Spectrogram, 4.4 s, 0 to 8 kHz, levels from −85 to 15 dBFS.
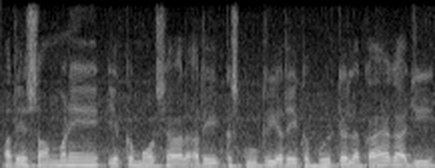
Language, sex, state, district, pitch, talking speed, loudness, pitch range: Punjabi, male, Punjab, Kapurthala, 155 Hz, 180 wpm, -14 LUFS, 150-165 Hz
